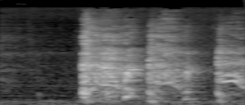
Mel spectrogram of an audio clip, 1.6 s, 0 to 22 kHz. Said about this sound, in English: I'm gonna cough really loud. Give me 1 second.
